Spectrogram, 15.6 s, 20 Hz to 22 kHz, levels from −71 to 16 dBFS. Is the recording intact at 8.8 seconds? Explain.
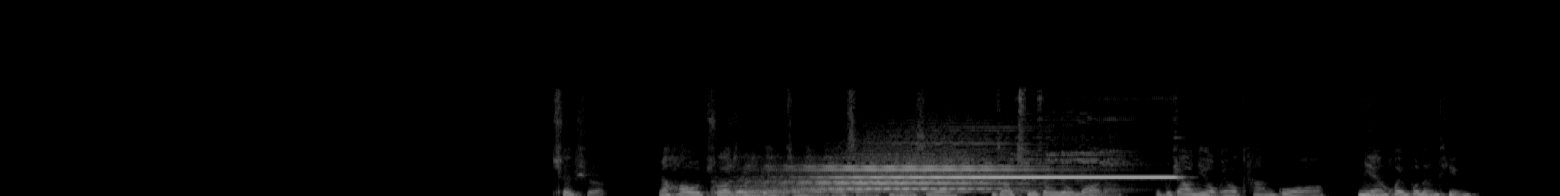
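No. At 8.8 seconds the speech is hit by a feedback howl that runs from 7.11 to 12.11 s. Sound from a loudspeaker is being picked up again by a microphone in the same room, and each trip round the loop comes back louder, so the repeats grow and narrow into a tone around 2 kHz, with the loop repeating roughly every fifth of a second. It peaks about 10 dB above the speech. A spectrogram shows a bright, thickening horizontal band near 2 kHz, and the waveform swells into a dense block.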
